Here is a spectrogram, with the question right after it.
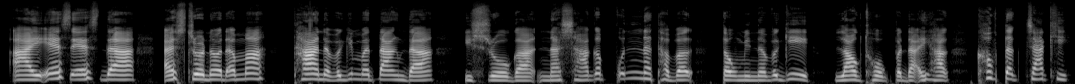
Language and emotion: Manipuri, surprised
